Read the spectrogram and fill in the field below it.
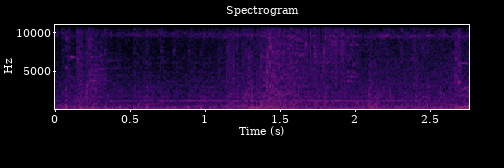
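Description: A helicopter in the video game X-Men Origins: Wolverine gives off a dense, steady rotor roar with clanking, crashing debris mixed in, loud and continuous throughout.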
